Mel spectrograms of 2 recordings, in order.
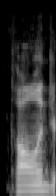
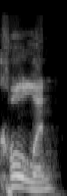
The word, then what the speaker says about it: Kalin: Kalin. Okay. So myself and several others have been saying it wrong for a while. All right. So that Kalin. Not Colon. Not Colin.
